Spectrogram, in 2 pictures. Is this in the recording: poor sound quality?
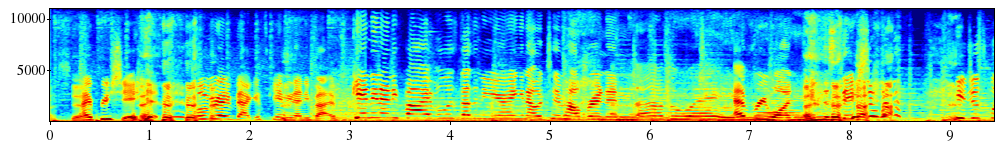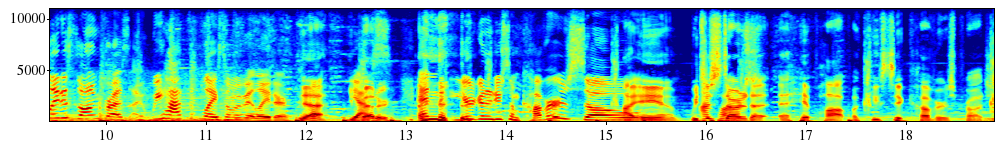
no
